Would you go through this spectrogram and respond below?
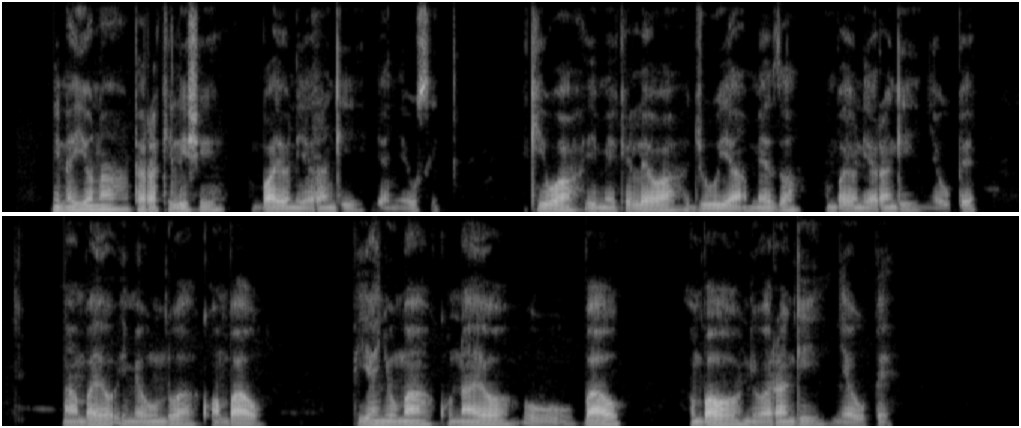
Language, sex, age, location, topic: Swahili, male, 18-24, Kisumu, education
